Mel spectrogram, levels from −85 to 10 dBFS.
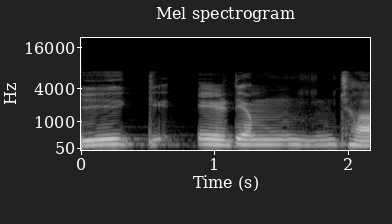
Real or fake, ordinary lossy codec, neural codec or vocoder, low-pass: real; none; none; 7.2 kHz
